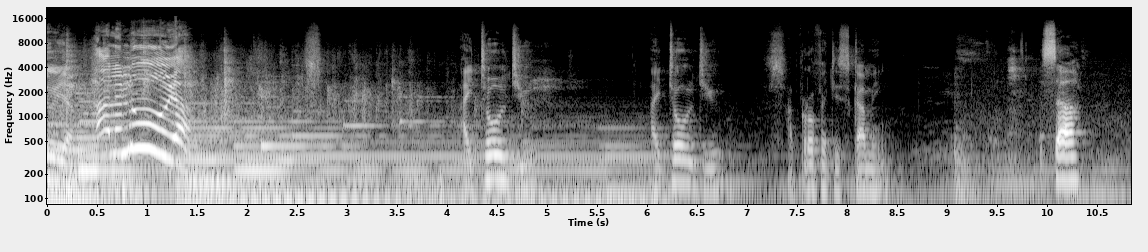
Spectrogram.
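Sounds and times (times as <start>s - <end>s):
audience clapping: 0.0s - 5.3s
speech: 4.2s - 4.9s, 6.0s - 10.4s.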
